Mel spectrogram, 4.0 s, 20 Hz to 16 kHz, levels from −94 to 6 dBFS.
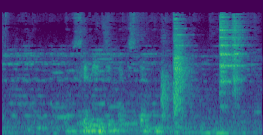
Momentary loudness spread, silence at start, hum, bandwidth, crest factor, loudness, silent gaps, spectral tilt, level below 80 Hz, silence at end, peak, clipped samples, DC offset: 21 LU; 0.05 s; none; 11.5 kHz; 22 dB; -23 LUFS; none; -2 dB/octave; -46 dBFS; 0 s; -4 dBFS; under 0.1%; under 0.1%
